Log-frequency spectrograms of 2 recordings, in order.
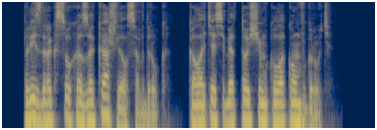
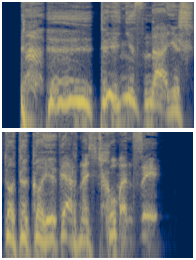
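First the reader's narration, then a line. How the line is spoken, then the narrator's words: Hoarse wheeze. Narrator (Russian): просипел Пэй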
